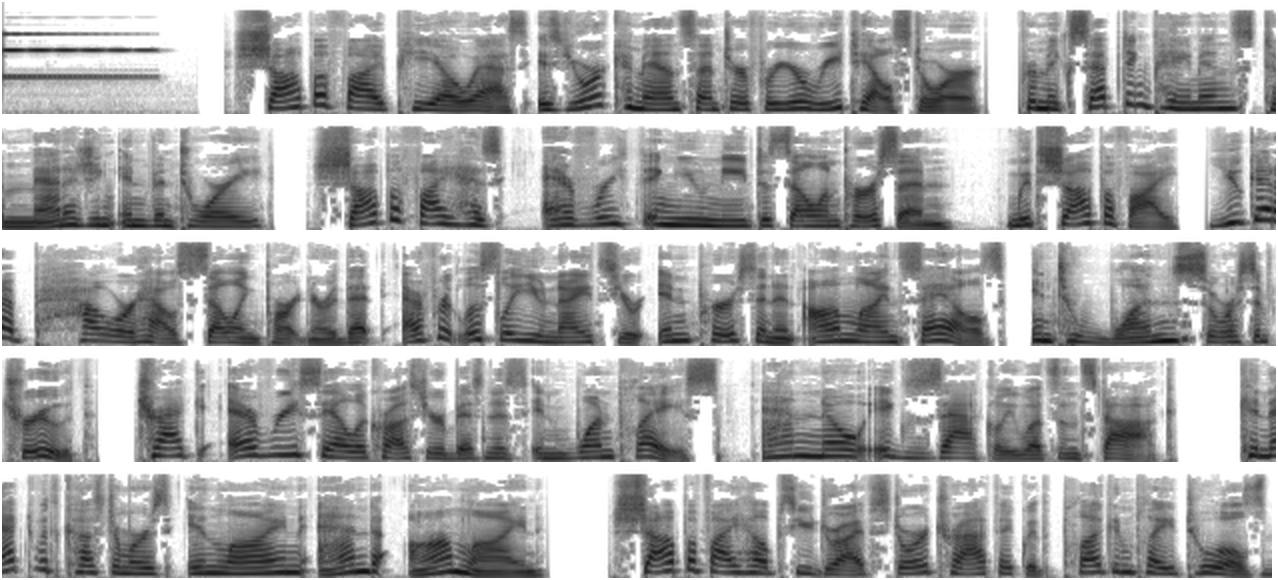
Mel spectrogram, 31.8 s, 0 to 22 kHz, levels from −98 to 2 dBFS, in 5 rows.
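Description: Speech with gain pumping throughout: the level is pulled down on every loud syllable, swinging by about 5 dB, likely from input gain set far too high with a fast limiter clamping it. The waveform looks flattened.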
